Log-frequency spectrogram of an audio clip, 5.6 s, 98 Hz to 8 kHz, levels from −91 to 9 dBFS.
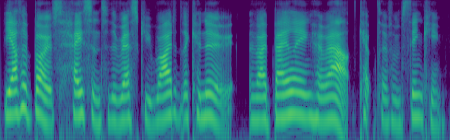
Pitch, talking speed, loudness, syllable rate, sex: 195 Hz, 200 wpm, -20 LUFS, 5.3 syllables/s, female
